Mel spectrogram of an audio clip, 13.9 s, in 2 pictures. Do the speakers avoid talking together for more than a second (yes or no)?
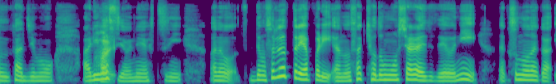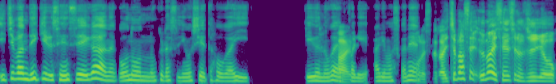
yes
